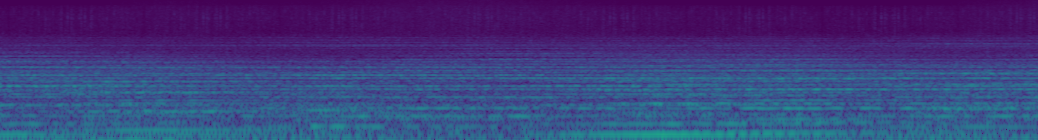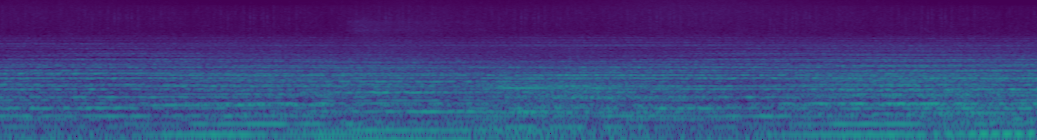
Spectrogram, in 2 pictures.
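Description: Dark ambient music: slow, sustained synth drones with long held notes shifting gradually, layered over a continuous hissing noise bed.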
